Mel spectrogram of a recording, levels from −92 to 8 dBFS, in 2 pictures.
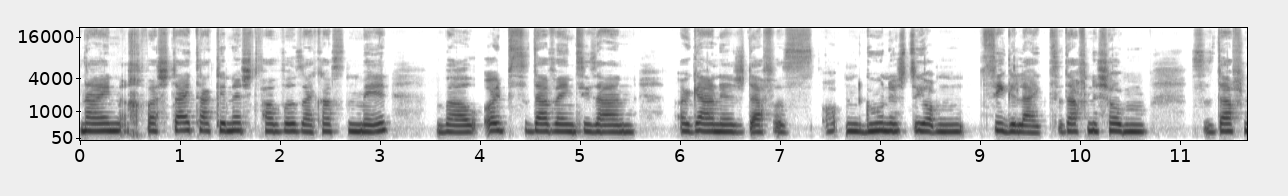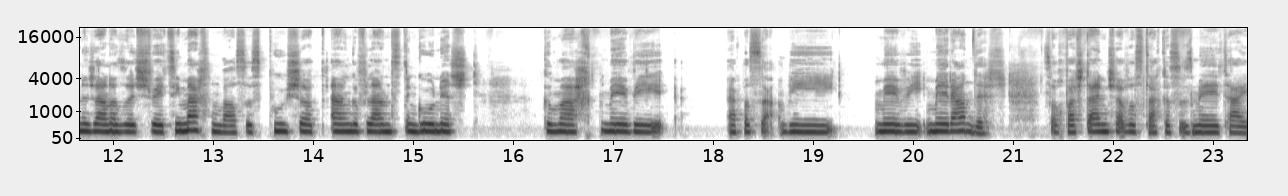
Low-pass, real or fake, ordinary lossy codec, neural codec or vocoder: none; fake; none; vocoder, 44.1 kHz, 128 mel bands every 256 samples, BigVGAN v2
